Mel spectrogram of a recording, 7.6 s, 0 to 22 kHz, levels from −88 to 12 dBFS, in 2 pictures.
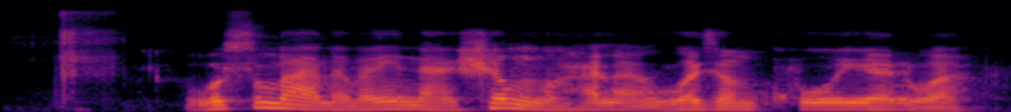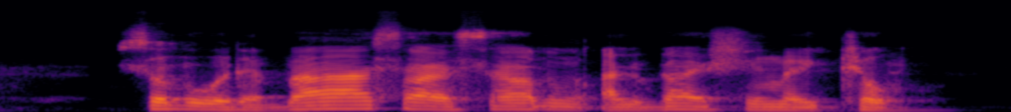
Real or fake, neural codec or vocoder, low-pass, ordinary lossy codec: fake; codec, 32 kHz, 1.9 kbps, SNAC; 14.4 kHz; none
